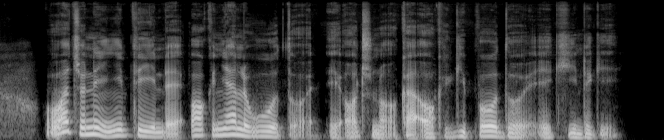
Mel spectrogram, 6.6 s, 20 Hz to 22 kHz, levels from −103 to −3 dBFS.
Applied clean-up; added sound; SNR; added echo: neural mask model Resemble Enhance denoiser.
